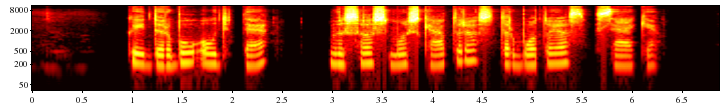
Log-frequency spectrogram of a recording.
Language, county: Lithuanian, Šiauliai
